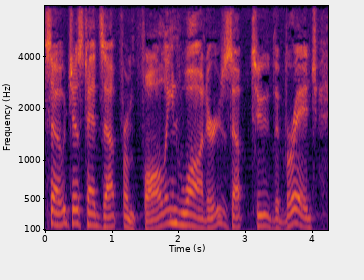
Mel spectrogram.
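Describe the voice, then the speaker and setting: Lively intonation and an ordinary speaking voice, with an American accent. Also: man. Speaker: radio host. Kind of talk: radio show host patter.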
